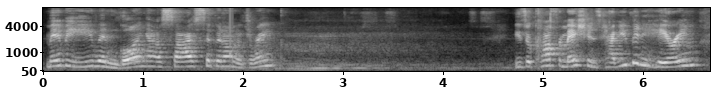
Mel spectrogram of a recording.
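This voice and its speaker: A woman giving a casual tarot reading to her viewers, chatty and animated, laughing often and swearing freely. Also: sits high, a little slow, slight background noise. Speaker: tarot reader. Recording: roomy echo.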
